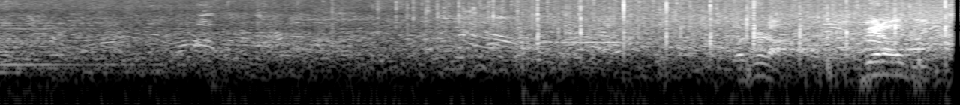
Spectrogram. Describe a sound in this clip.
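An audience cheers and whistles in a large hall.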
